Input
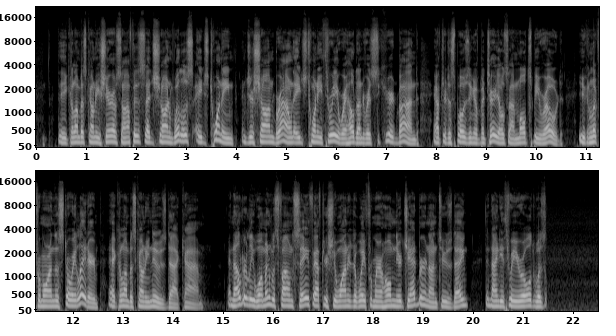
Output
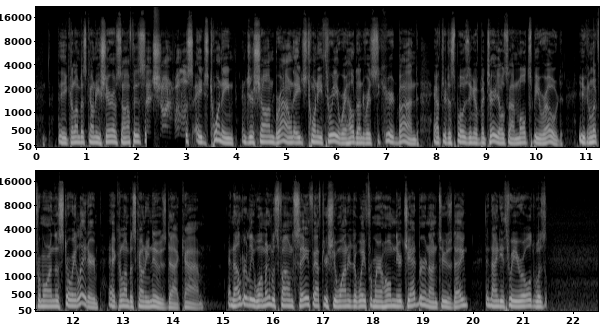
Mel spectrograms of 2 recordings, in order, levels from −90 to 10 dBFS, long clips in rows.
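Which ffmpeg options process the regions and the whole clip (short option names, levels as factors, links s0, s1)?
-filter_complex "[0:a]asettb=1/sr,asplit=3[s0][s1][s2];[s0]atrim=end=2.204[s3];[s1]atrim=start=2.2:end=3,asetpts=PTS-STARTPTS,afade=t=in:d=0.004:c=qsin,afade=t=out:st=0.796:d=0.004:c=qsin,highpass=f=1200:w=0.5412,highpass=f=1200:w=1.3066,adynamicsmooth=sensitivity=2:basefreq=6700,asplit=2[s4][s5];[s5]adelay=35,volume=0.398[s6];[s4][s6]amix=inputs=2:normalize=0,atrim=end_sample=35280[s7];[s2]atrim=start=2.996[s8];[s3][s7]acrossfade=d=0.004:c1=hsin:c2=qsin[s9];[s9][s8]acrossfade=d=0.004:c1=qsin:c2=hsin,highshelf=f=9700:g=5,bandreject=f=1000:w=17,acrossover=split=300|3000[s10][s11][s12];[s11]acompressor=threshold=0.00891:ratio=3[s13];[s10][s13][s12]amix=inputs=3:normalize=0,volume=0.75"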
